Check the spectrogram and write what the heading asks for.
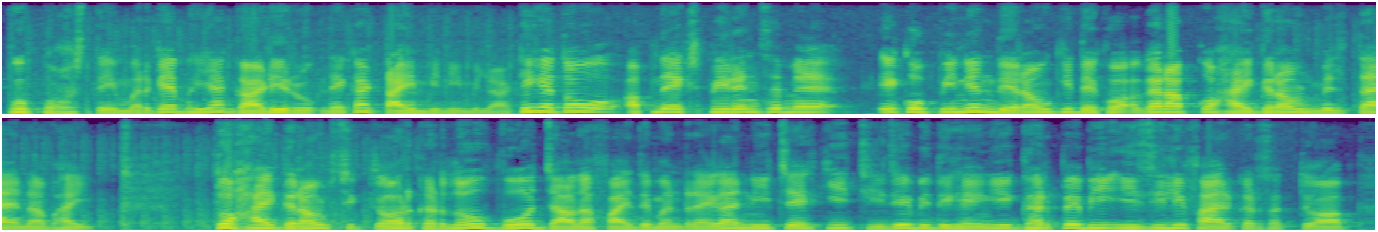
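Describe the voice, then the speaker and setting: A young man talks through game tips in a loose, chatty voice-over, pitched a touch higher than most men. He has a slight cold and keeps tossing in friendly asides to his viewers. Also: quick pace. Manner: chatty, keeps saying yaar and bhai, relaxed advice. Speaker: gaming YouTuber giving tips. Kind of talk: casual gameplay commentary.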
